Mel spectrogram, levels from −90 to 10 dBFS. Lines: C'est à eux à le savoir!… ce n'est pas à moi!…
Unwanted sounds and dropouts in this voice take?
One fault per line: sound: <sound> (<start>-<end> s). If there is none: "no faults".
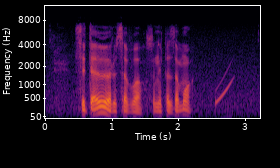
sound: chirp (2.5-2.9 s)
